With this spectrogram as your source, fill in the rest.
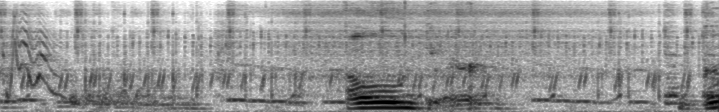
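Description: Upbeat video game music plays steadily.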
